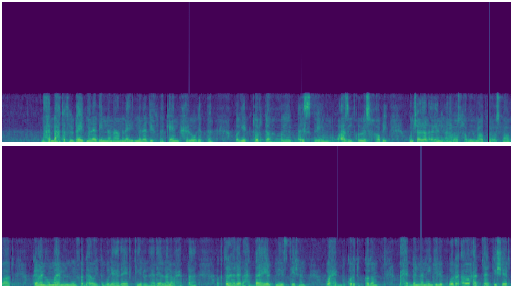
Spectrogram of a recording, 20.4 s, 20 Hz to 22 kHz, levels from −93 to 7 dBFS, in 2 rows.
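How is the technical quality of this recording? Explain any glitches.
The technical quality is poor: heavy low-bitrate codec damage runs through the whole recording, and there are several dropouts and stretches of buzzing.

Speex codec: The speech was encoded with Speex at a very low 5.8 kbps. That leaves the encoder few bits for the excitation signal, so it cannot rebuild the fine detail of the voice. The result is hoarse, noisy and somewhat robotic throughout. Nothing remains above 7.7 kHz, and the upper band that does survive is a shaped, hissy fill rather than real detail.

Block of digital silence: The output buffer most likely went unfilled in time, so blocks of samples dropped to silence. Four short holes fall at 3.73, 5.97, 16.87 and 18.54 s. Each lasts about 12 ms, which fits a 512-sample buffer. The 18.54 s hole comes after "كرة القدم بحب ان" and before "انا يجيلى". A longer 35 ms gap runs from 9.71 to 9.74 s, between "و نقعد" and "مع بعض و كمان". 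Each cut has no fade, so it sounds like a sharp tick or a brief hole.

Robotic sound from repeated short buffers: The likely cause is audio arriving too seldom, so the playback software kept looping the last short buffer while most of the real audio was skipped. The loop imposes a fixed 134 Hz pitch, which points to a buffer of roughly 7.5 ms. This turns the speech into a rigid, metallic buzz from 5.38 to 6.51 s, from 8.89 to 9.25 s (between "كل صحابى ونشغل اغانى" and "و نقعد"), and from 19.22 to 19.55 s.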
